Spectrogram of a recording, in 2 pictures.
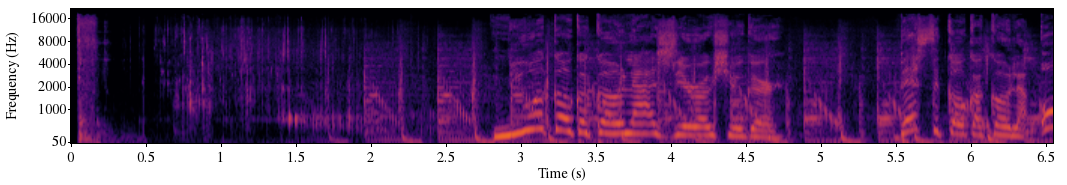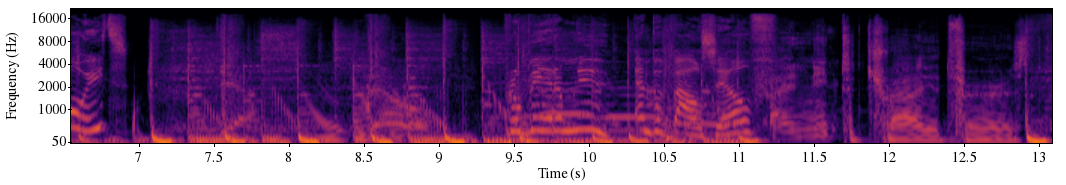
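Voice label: Dutch voice reel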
